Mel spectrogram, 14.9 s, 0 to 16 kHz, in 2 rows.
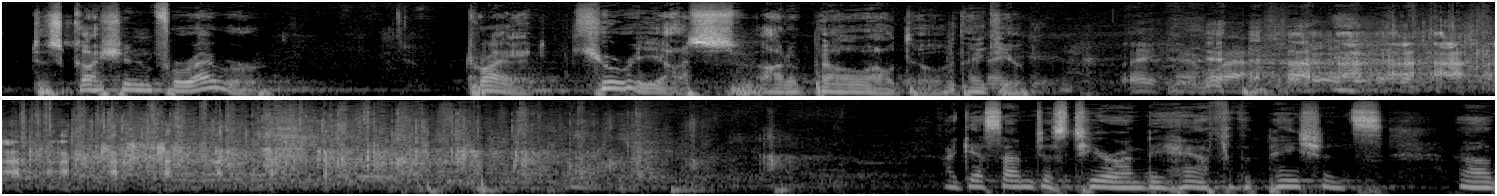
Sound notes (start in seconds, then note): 6.6 applause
